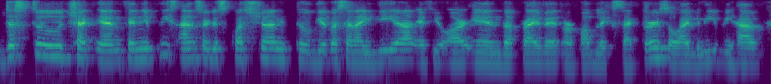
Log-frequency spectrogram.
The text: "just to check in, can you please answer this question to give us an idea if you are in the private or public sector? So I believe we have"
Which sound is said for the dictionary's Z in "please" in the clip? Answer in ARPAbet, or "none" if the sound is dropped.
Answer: S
